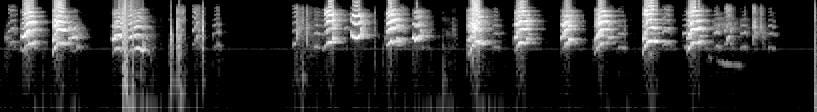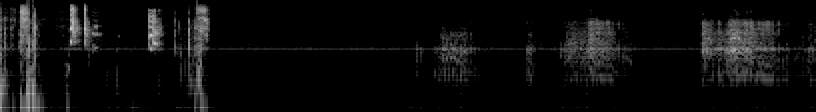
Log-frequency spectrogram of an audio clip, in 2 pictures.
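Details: Female Chihuahua puppy barking at her toy: rapid run of high, sharp yappy barks for about ten seconds, then quieter scratchy rustling and soft noises while a faint steady hum continues.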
